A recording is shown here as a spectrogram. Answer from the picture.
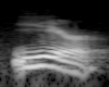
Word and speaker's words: year: 이렇게 읽으시면 안 되고요 J 모양의 발음기호를 신경 써 주셔서 이렇게 읽어 보세요 중간에이 소리를 살짝만 넣어 보세요 해서 year year이라고 읽어 주시는게 맞습니다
